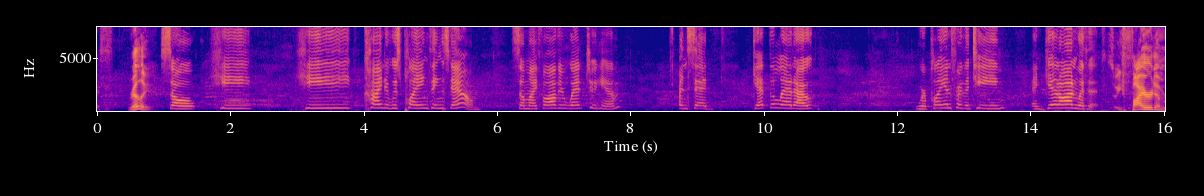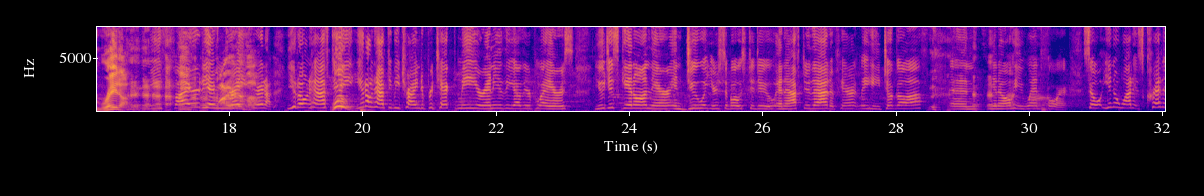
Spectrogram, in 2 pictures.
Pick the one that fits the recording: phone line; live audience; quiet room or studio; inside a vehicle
live audience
